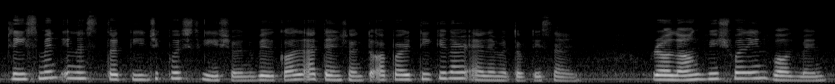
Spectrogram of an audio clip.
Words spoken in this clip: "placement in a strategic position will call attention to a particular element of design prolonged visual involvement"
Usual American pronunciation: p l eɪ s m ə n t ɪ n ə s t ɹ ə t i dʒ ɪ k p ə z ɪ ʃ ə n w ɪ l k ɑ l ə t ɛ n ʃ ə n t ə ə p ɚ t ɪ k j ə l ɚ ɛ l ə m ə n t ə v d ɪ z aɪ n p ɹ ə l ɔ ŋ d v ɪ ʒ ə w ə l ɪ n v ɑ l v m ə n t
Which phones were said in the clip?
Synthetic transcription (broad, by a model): p l eɪ s m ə n t ɪ n ə s t ɹ ə t i dʒ ɪ k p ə s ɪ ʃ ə n w ɪ l k ɑ l ə t ɛ n ʃ ə n t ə ə p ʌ t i k j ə l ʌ ɛ l ə m ə n t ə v d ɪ s aɪ n p ɹ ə l ɔ ŋ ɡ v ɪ ʃ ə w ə l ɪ n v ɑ l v m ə n t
